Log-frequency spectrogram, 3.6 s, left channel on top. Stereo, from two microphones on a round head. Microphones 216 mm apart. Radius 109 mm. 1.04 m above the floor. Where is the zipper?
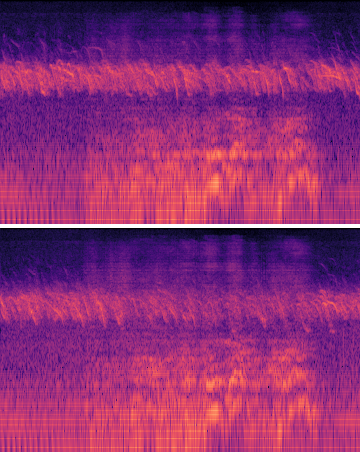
45° right (ahead or behind), 1.1 m.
